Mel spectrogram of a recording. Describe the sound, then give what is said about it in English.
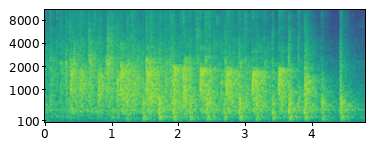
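An audience claps in dense, steady applause for several seconds after the speaker asks for a hand of applause, a loud patter of many overlapping hand claps that thins out and fades at the end. No one speaks. “Give a little hand of applause.”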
